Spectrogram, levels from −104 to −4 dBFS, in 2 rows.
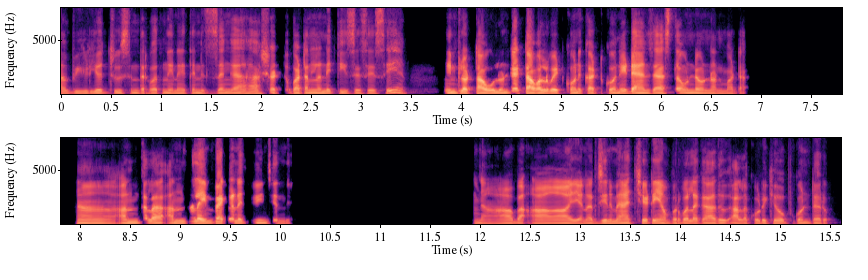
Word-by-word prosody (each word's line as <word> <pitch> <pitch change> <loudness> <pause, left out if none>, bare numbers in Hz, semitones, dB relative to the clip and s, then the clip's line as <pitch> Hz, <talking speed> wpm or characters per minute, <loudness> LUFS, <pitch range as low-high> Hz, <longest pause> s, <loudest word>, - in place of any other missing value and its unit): Video 95 +4 -4
చూసిన 105 -1 -6
తర్వాత 100 0 -5
నేనైతే 95 +1 -6
నిజంగా 105 +6 -3 0.2
ఆ - - -2
షర్ట్ 100 -2 -2
బటన్‌లన్నీ 110 +3 -1
తీసేసేసి, 100 - -4 0.6
ఇంట్లో 120 +4 +4
టవల్ 105 0 +5
ఉంటే 145 - +5
టవల్ 110 +4 +7
పెట్టుకొని - - -1
కట్టుకొని - - 0
డాన్స్ 110 0 +4
వేస్తా 105 +3 0
ఉండేవాడినన్నమాట. 90 -4 -3 1.2
ఆ! - - +2 0.4
అంతల, 115 +1 -1 0.2
అంతలా 135 +4 +2
ఇంపాక్టనేది 130 -2 +3
చూయించింది. 100 -5 -5 1.9
నాబా 95 +2 -3 0.2
ఆ - - +2 0.4
ఎనర్జీ‌ని 110 +10 -3
మ్యాచ్ 110 0 +1
చేయటం 130 0 +3
ఎవరి 100 +2 -6
వల్ల 125 +1 +1
కాదు. 100 +1 0
ఆళ్ళ 100 -1 -2
కొడుకే 100 +6 -5
ఒప్పుకుంటారు. 110 -4 -6
105 Hz, 130 wpm, -24 LUFS, 100-115 Hz, 1.9 s, టవల్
